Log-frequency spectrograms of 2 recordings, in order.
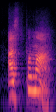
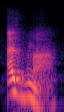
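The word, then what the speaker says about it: asthma: गलत कर जाते हैं सो इट्स नॉट अस्थमा इट्स अजमा अजमा सभी को एक जगह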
